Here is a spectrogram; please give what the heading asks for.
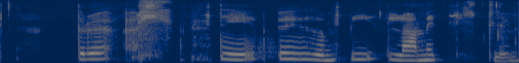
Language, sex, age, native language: Icelandic, female, 10, Icelandic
